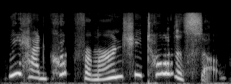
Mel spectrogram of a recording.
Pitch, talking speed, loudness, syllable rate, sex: 350 Hz, 260 wpm, -16 LUFS, 5.3 syllables/s, female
